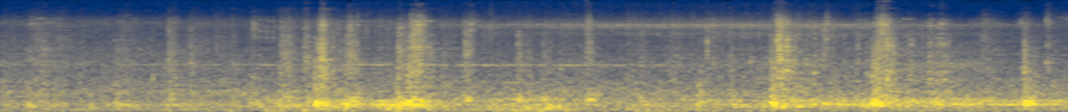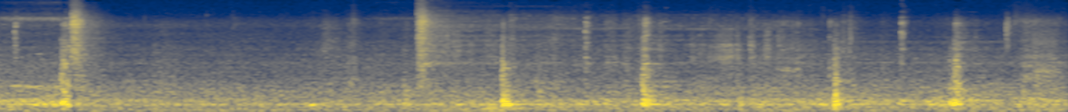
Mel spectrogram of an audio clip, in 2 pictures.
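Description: London Underground A Stock electric train running slowly alongside a platform. Its wheels clack over a rail joint in pairs every few seconds as each carriage's bogies cross, over a steady low running hum.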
